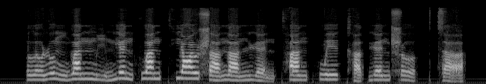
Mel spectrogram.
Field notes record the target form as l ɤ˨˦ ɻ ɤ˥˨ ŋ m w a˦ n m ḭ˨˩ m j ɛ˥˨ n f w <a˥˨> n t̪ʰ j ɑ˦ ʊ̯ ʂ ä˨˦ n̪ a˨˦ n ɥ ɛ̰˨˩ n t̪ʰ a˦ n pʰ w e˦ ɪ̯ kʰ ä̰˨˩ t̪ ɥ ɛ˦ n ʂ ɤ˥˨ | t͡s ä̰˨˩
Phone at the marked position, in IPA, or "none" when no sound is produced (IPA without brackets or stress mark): a˦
